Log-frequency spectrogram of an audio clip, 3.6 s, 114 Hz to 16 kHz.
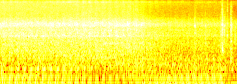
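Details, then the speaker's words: Supercharged Mini Cooper S started for the first time in 3 years after a coolant refill, freshly started petrol engine idling very lumpy with an uneven loping pulse of three or four beats a second; engine light on, owner suspects something left unplugged; rough idle. "We're running very lumpy. Yeah, we're running very lumpy."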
